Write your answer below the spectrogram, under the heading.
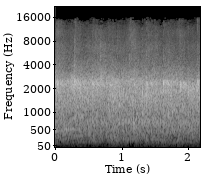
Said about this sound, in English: But today is Palm Sunday, and because today is Palm Sunday, and Psalms 100 said we should make a joyful noise unto the Lord, why don't we clap him and praise him for being in church?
